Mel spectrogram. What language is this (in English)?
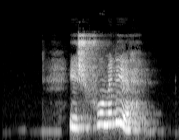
Kabyle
